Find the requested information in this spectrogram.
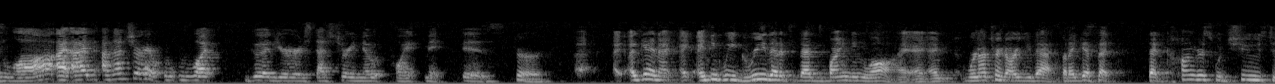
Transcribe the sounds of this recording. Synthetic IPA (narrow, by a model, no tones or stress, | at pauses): zlɔaɪʔãɪ̃ãɪ̃mnətʃʊɹwʌt̚ | ɡʊdjə˞stɛt͡ʃtʰɛɹinoʊt̚pʰɔ̃ɪ̃nt̚meɪkɪz̥ | ʃʊɹ | ʌ | aʔɨɡɛ̃naɪʔaɪʔaɪθɪ̃ŋkwiɨɡɹiðɨɾɨtsðæɾɨtsb̥ãɪ̃ndɪ̃ŋlɔa̰ɪaɪʔãɪwɪɹñətʰɹ̥aɪ̃ŋtʰəɑɹɡjʉðæt̚b̥ʌɾaɪɡɛsðɨt̪̚ | ðɨt̚kʰɑ̃ŋɡɹɨswɨd̚t͡ʃʰʉz̥tʰɨ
